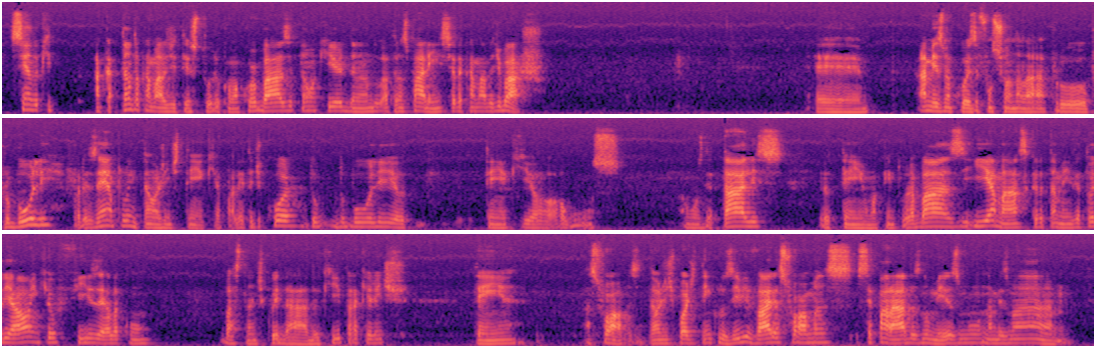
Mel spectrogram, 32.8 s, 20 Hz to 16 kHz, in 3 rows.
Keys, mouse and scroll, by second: 0.7 click, 1.9 click, 5.3 click, 5.8-7.0 middle drag, 7.1 ctrl+middle click, 9.3 click, 9.8 click, 11.4 middle click, 12.2 middle click, 13.1 click, 13.6 click, 16.1 click, 16.5 click, 16.9 click, 19.1 click, 19.8 click, 20.7 click, 21.3 middle click, 21.9-22.9 middle drag, 23.7 click, 24.7 click, 25.1-27.2 middle drag, 27.3 ctrl+middle click, 27.7 ctrl+middle click, 28.6 click, 29.3 click, 30.8 click, 31.6 click, 31.9 middle click, 32.6 ctrl+middle click, 32.6 ctrl+scroll.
